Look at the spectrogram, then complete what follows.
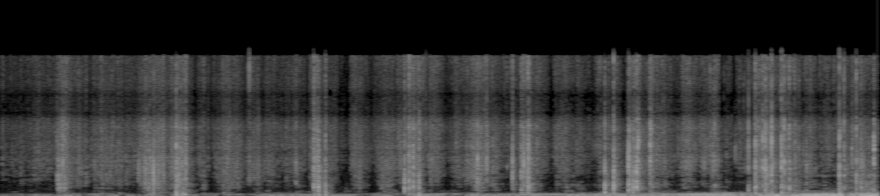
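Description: Black plastic parcel wrapping and bubble wrap crinkling and tearing as a package is ripped open by hand, in irregular crackles. A low engine drone builds up over the last few seconds.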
